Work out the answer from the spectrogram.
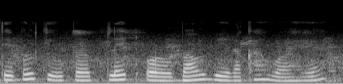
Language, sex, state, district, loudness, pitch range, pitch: Hindi, female, Arunachal Pradesh, Lower Dibang Valley, -15 LUFS, 185-220 Hz, 195 Hz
